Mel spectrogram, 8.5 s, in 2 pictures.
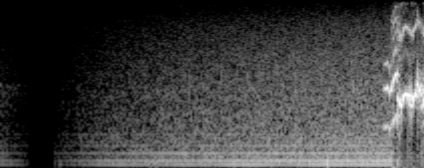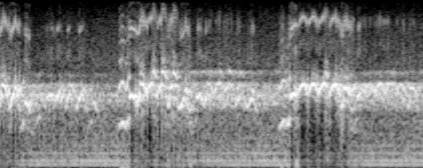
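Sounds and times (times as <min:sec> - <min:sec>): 
loon calling with quavering tremolo bursts: 0:03.8 - 0:08.4.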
